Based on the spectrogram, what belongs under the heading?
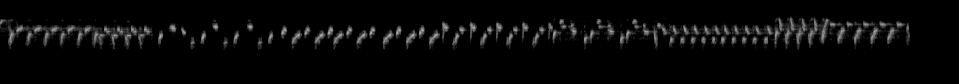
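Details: Goldfinch song for birds to learn: nine seconds of unbroken, bright twittering with fast, sliding chirps, dense trilled passages, and a high, buzzy stretch near the end before it stops.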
